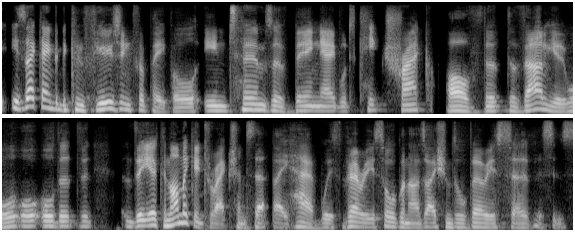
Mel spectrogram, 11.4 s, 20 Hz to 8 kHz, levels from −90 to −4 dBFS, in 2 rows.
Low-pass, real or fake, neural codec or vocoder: 7.2 kHz; fake; codec, 16 kHz, 1 kbps, X-Codec, HuBERT features, trained on general audio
